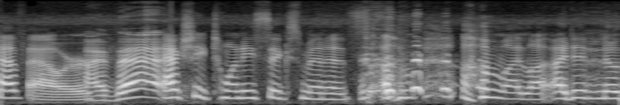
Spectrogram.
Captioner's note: laughs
